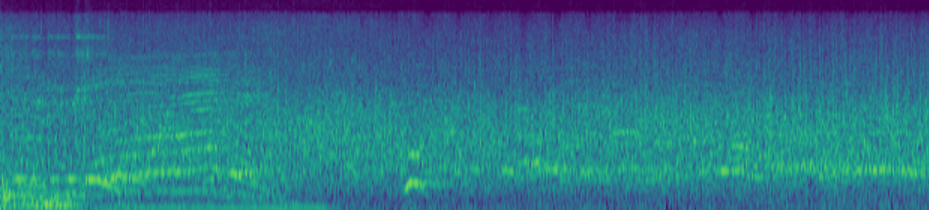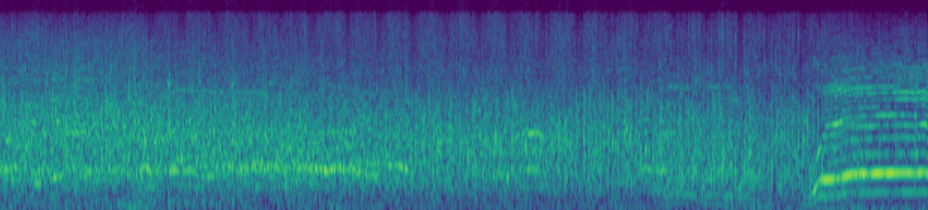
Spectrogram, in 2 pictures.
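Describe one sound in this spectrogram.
A band of acoustic guitars and drums plays live.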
